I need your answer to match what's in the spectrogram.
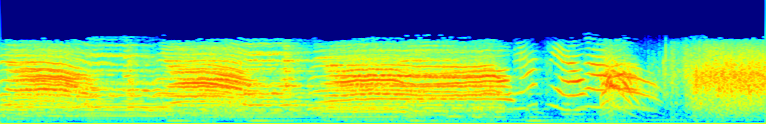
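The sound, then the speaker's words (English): Voices imitate a cat, drawing out a series of long, sing-song meows, loud, their pitch sliding and wavering, before breaking into quicker yowling glides and a burst of rough noise. “Meow, meow, meow, meow, meow, that's all you ever say.”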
